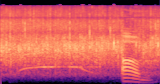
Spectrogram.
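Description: Steady audience applause fills the space, a dense wash of clapping from a crowd, with a brief high whistle-like tone and a short vocal cheer rising near the end.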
